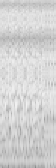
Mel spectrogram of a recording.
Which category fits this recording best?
Sound effects > Electronic / Design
